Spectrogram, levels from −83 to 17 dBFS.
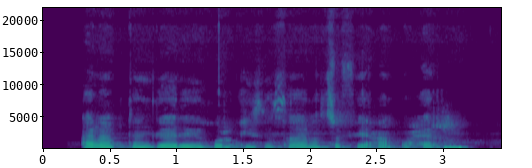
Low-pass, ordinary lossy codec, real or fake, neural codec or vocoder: none; none; real; none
